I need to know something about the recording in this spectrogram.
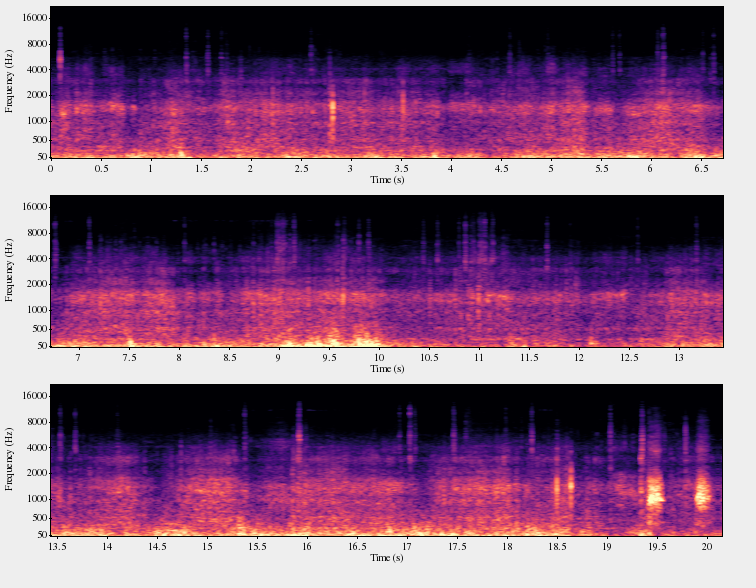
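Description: Mountain bike descending a dirt trail at speed: wind rushing over the camera microphone and tyres running on dirt, with many short clicks and rattles from the bike over bumps. The rumble swells briefly about halfway through, and there is a sharp knock near the end.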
